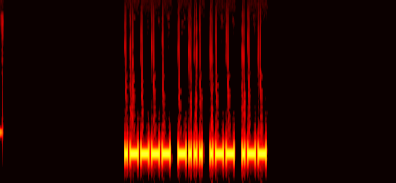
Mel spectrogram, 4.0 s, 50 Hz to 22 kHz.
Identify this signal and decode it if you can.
Morse code, heard as a keyed tone, about 44 wpm, 700 Hz. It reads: 1BWW
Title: Four Challenging Letter-Number Combinations 45wpm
